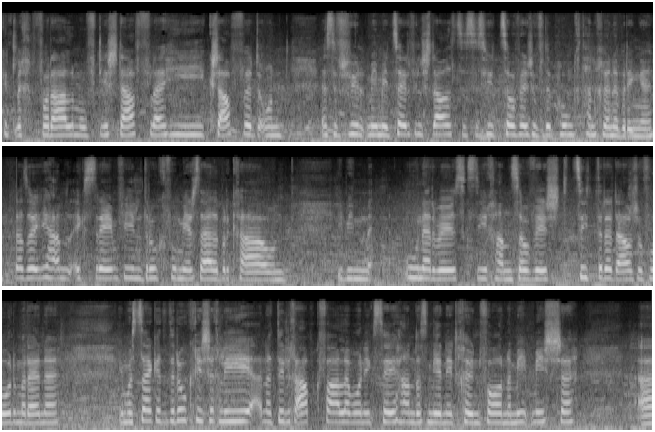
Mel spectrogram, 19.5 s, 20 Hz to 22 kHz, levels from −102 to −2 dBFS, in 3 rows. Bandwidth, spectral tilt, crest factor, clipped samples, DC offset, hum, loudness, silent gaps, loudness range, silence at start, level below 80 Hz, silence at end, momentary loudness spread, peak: 16 kHz; -4.5 dB/octave; 16 dB; under 0.1%; under 0.1%; none; -28 LUFS; none; 2 LU; 0 s; -48 dBFS; 0 s; 7 LU; -14 dBFS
